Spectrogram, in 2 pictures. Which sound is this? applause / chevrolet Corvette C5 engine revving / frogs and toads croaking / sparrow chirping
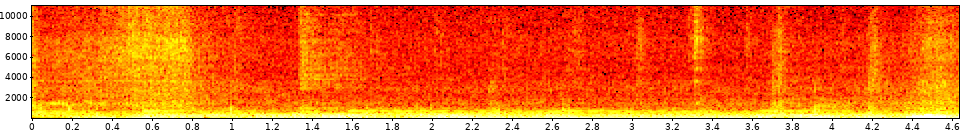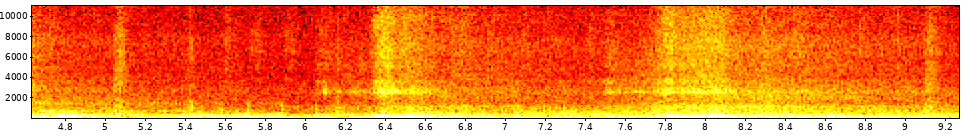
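chevrolet Corvette C5 engine revving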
